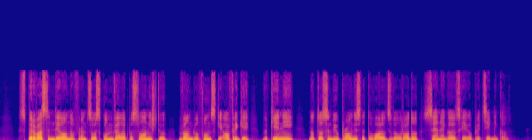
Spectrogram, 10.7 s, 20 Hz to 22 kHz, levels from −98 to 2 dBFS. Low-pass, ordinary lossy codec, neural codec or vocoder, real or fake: 10.8 kHz; MP3, 48 kbps; codec, 16 kHz in and 24 kHz out, 0.9 kbps, LongCat-Audio-Codec, four codebook decoder; fake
